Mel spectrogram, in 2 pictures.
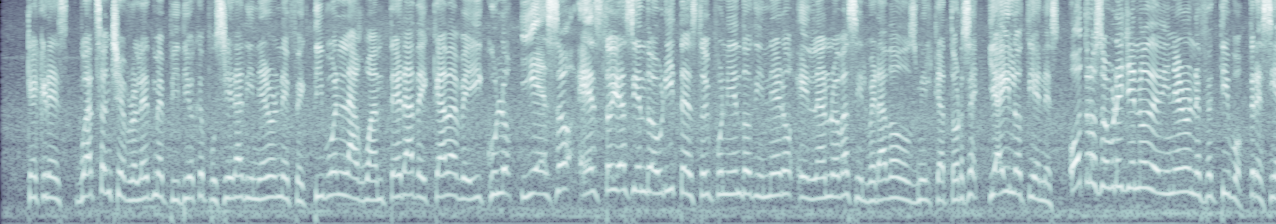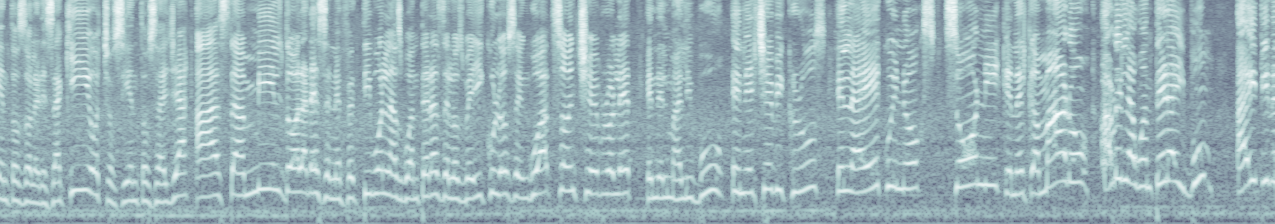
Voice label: Spanish Radio; Dash Cash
